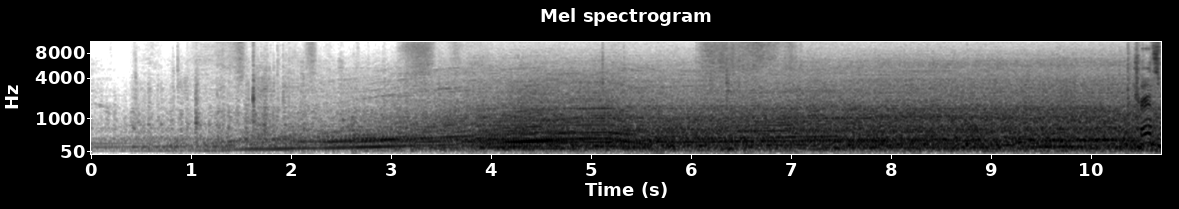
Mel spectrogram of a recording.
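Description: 2002 Chrysler Sebring's 2.7-litre V6 pulling the car up to speed, its note rising in pitch and getting louder over the first few seconds, then holding steady around 3,000 rpm with road and wind noise. The four-speed automatic upshifts smoothly on the way up, the engine's pitch dropping back at each shift.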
